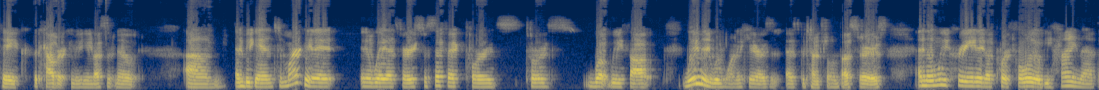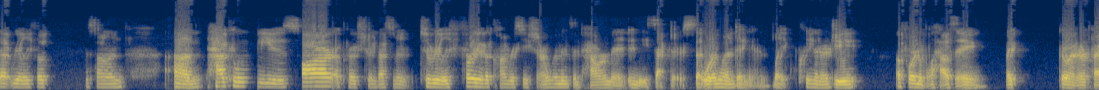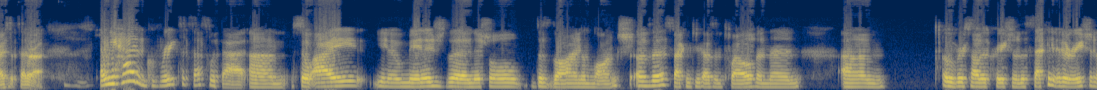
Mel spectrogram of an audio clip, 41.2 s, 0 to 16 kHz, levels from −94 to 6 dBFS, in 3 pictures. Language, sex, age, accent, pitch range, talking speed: English, female, 30-49, American, 140-165 Hz, 165 wpm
